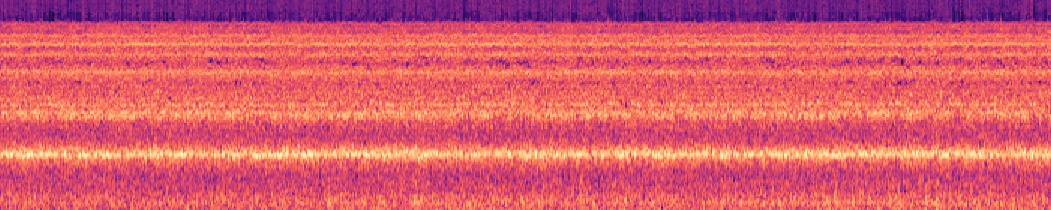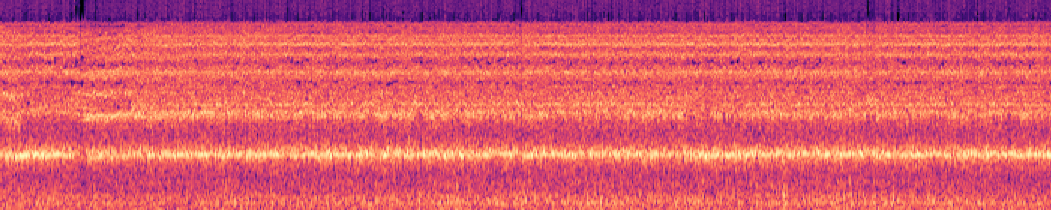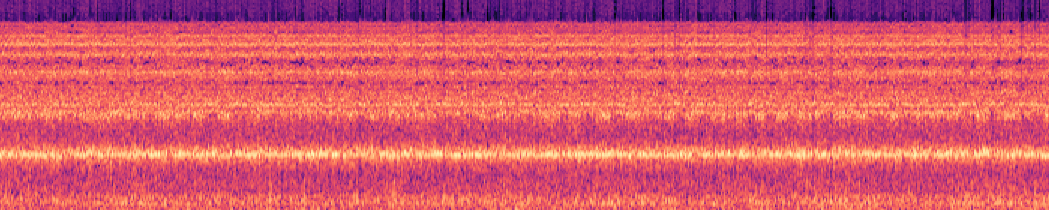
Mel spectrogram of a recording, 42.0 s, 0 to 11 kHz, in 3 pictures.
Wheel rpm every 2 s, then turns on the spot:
230, 230, 230, 240, 230, 230, 230, 230, 230, 230, 230, 230, 230, 230, 230, 230, 240, 240, 230, 230, 230.
none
